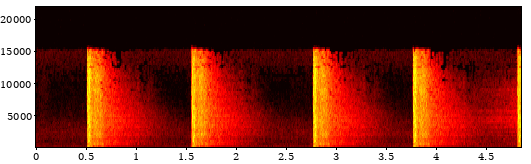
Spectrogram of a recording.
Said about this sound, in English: you see like a spark go through from their hand into the barrel, and then a gunshot rings out, followed by six more.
